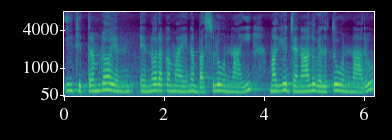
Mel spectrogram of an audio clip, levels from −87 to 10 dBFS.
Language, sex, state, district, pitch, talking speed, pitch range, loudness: Telugu, female, Andhra Pradesh, Visakhapatnam, 195 Hz, 105 wpm, 185-210 Hz, -15 LUFS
